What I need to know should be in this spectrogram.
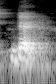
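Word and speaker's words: debt: Next लिया मैंने word डेट. यहाँ पर भी बी जो है साइलेंट है.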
